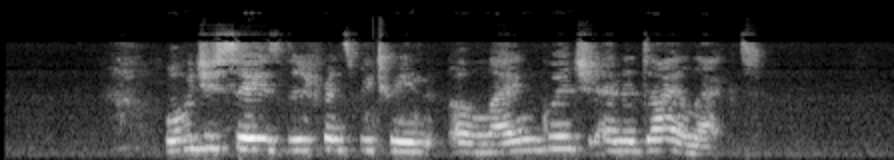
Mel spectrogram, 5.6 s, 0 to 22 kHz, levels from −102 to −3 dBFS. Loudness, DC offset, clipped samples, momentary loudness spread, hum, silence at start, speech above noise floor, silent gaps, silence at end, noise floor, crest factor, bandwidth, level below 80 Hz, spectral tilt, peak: -22 LUFS; under 0.1%; under 0.1%; 13 LU; none; 1.05 s; 43 dB; none; 0.85 s; -65 dBFS; 20 dB; 9.6 kHz; -70 dBFS; -2 dB/octave; -4 dBFS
